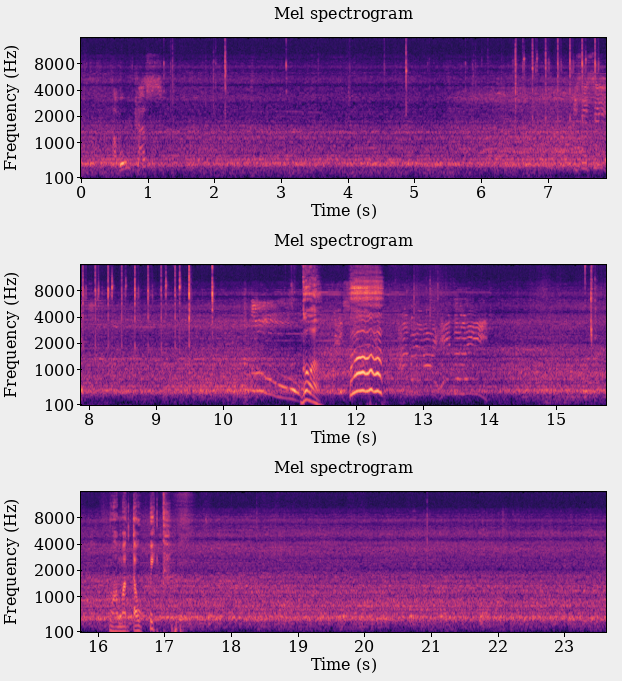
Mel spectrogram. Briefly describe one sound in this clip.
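A stadium crowd murmurs steadily through television speakers.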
